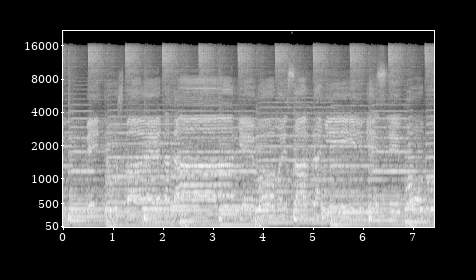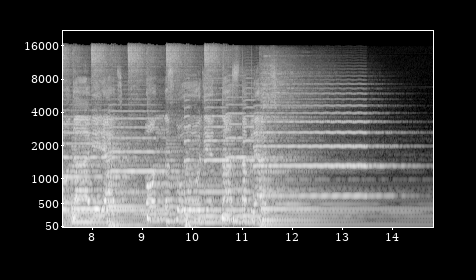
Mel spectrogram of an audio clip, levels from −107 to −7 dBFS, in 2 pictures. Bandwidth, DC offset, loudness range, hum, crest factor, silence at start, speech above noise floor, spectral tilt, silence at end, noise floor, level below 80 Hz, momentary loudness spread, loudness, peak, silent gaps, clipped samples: 17 kHz; under 0.1%; 5 LU; none; 16 dB; 0 s; 30 dB; -4 dB/octave; 0.55 s; -44 dBFS; -32 dBFS; 10 LU; -14 LUFS; 0 dBFS; none; under 0.1%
